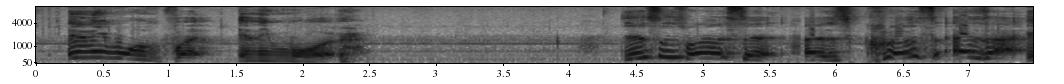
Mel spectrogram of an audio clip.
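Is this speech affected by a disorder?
Yes: cerebral palsy; several unnoticed strokes.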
